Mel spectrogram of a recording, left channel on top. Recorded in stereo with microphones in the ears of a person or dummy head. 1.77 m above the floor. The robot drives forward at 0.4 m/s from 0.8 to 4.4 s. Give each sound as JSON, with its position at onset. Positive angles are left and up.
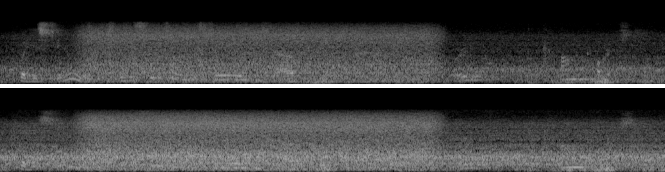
{"t": 0.2, "sound": "a man speaking", "side_deg": 55, "distance_m": 1.7}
